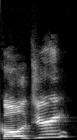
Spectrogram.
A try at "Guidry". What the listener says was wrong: No, it's not an L. It's an I. Guidry.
